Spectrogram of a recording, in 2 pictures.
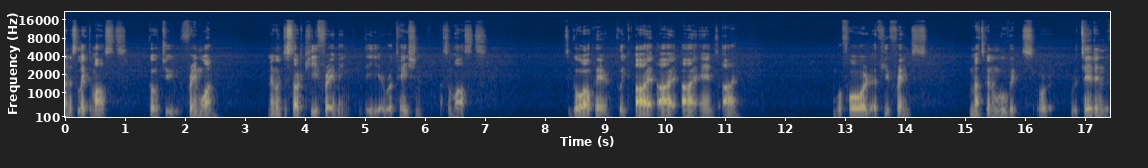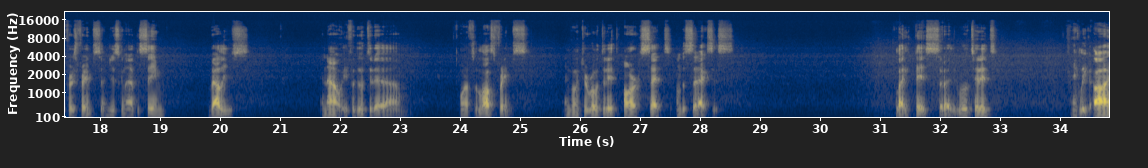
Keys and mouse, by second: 2.3 middle click, 6.1 middle click, 9.1 i, 9.5 i, 10.0 i, 10.6 i, 14.9 click, 17.2 i, 17.8 i, 18.3 i, 19.3 i, 21.2-22.1 drag, 25.9 r, 31.6-32.7 middle drag, 33.3-34.6 middle drag, 34.6 i.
